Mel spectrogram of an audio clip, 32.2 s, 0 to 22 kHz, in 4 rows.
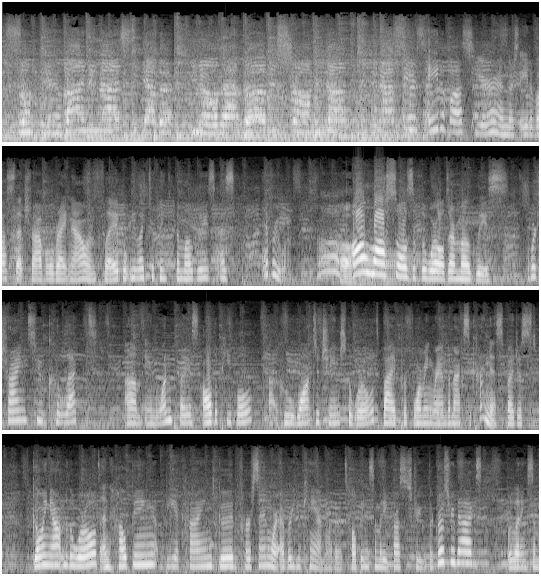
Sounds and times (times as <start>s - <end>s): Background music: 0.0s - 32.2s.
